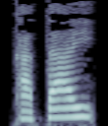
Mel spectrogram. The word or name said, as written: dur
